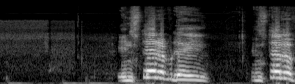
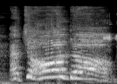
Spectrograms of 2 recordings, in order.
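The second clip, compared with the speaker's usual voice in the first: loud demo; 4 semitones higher, 5 dB louder than usual. Shown as a demonstration. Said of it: "never call them dog".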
